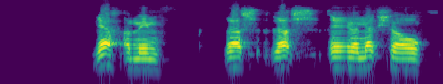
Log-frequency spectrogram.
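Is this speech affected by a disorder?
Yes: cleft lip and palate; rare congenital defect like Rudy Garcia's, malformed legs, double amputee, over 20 operations by age 6.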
